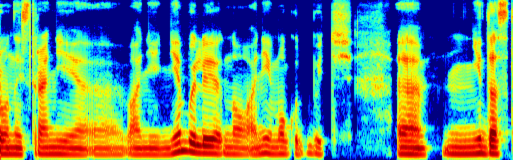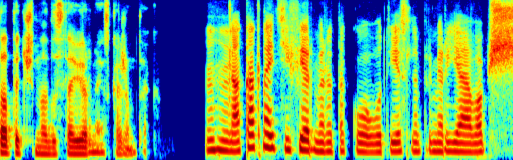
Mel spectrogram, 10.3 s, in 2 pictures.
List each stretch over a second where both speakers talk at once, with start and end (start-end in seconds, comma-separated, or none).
none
